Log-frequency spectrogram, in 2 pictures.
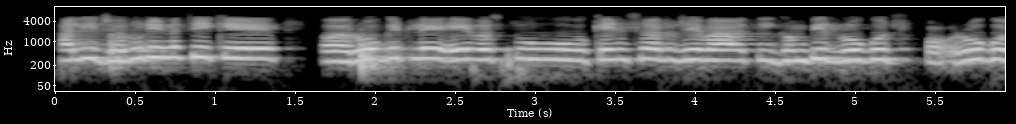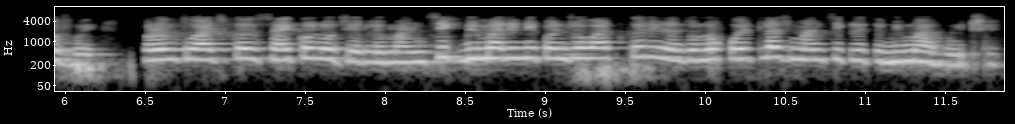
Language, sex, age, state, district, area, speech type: Gujarati, female, 30-45, Gujarat, Rajkot, urban, spontaneous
